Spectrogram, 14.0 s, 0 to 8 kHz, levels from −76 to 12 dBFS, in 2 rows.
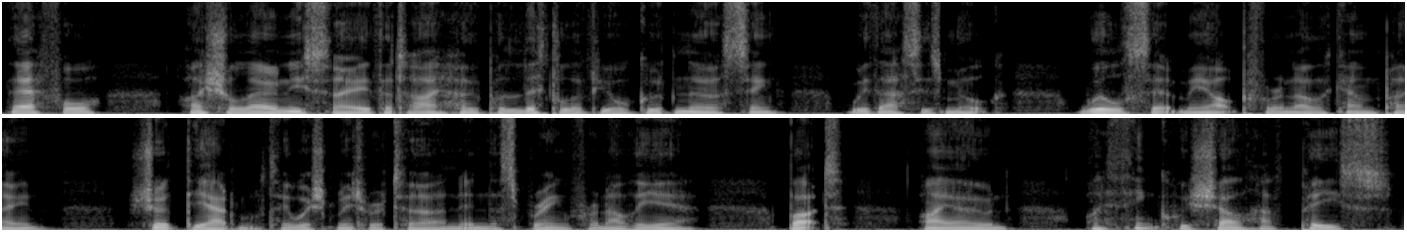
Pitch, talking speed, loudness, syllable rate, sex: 100 Hz, 195 wpm, -21 LUFS, 5.5 syllables/s, male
